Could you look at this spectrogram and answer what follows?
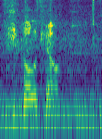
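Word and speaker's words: Schuylkill: How would you pronounce that? Skullkill.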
